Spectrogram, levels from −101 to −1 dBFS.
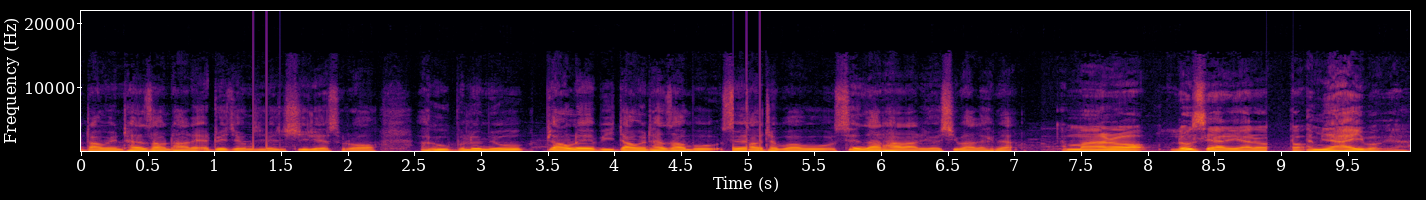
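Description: At 1.3 to 1.5 s and 4.9 to 5.1 s, a 100 ms chunk arrives one slot late, and at 8.9 to 9.2 s one arrives two slots late. These chunks out of order sound jumbled at the hard joins, but unlike a dropout, nothing goes missing.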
